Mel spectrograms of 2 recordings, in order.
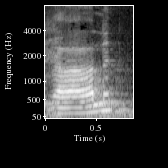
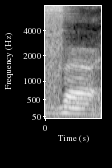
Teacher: اور اس کی زبان کی نوک جو ہے دانتوں کے اندر رکھنی ہے، زال کی باہر رکھنی ہے اور زا کی اندر رکھنی ہے، اور سیٹی نکال کے بولیں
